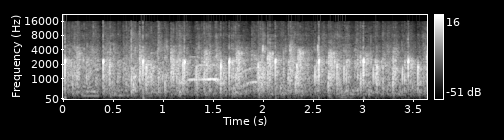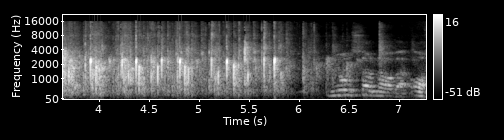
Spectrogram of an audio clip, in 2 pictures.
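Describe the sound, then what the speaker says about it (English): Audience applause at an annual celebration event, steady dense clapping for about six seconds, then tapering off as a voice begins. "So if we can just give a collective round of applause for them."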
